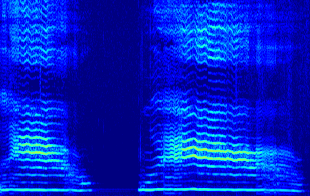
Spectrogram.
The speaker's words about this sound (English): A cat.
